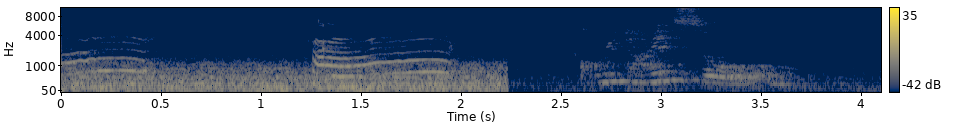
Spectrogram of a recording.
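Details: A domestic cat gives drawn-out, wavering meows of complaint, apparently objecting to the loud clatter as dishes are washed and put away.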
